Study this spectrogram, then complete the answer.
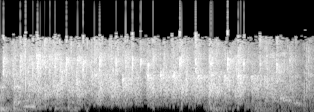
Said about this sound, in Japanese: はい、感謝します。拍手で。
